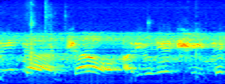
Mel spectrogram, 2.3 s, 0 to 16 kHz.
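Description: A man's voice received over the 2 m amateur band and played through a Quansheng handheld transceiver's small speaker: thin, tinny speech with no low end.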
